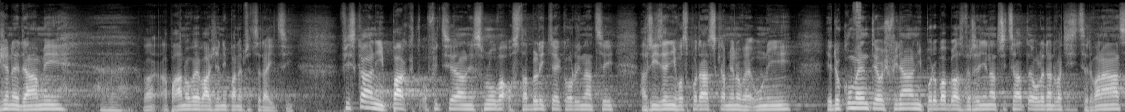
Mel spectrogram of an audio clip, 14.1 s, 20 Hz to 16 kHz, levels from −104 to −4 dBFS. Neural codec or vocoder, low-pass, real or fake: none; 14.4 kHz; real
